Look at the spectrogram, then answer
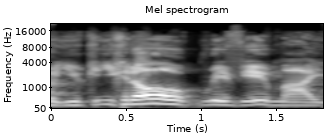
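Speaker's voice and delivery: usual speaking voice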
